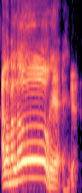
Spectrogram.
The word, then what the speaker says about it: Alamalo: Can you just make sure you nail some of these pronunciations, though, mate? It's Alamalo.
